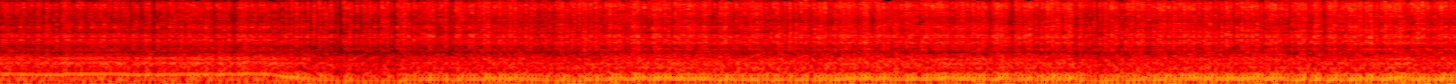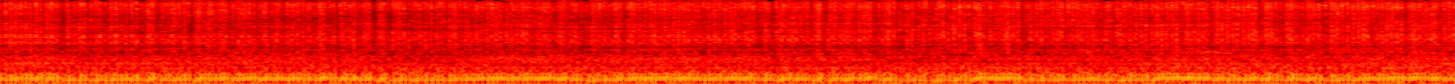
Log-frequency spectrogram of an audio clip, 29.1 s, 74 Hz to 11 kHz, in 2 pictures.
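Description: Fox-body Mustang drag car's pushrod V8 idling steadily, its note settling slightly lower about three seconds in and then holding.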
